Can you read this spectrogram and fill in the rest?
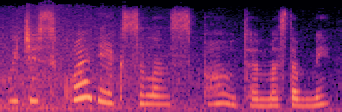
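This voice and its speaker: Obsessive, seductive mermaid played by a woman, Italian accent, unhurried teasing half-whispers, ASMR roleplay, light ambient noise. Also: sits high, very animated. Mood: playful, curious. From Italy.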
